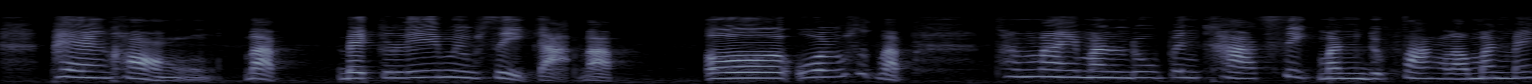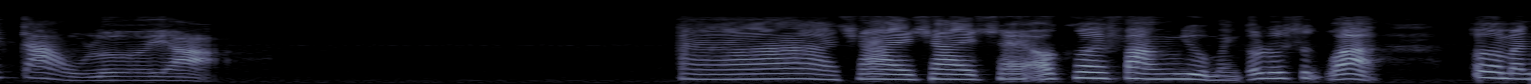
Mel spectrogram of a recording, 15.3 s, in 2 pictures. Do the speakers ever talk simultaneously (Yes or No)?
No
